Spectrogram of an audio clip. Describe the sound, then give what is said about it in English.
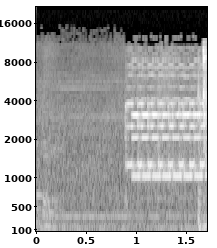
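A telephone rings with a bright, steady electronic trill that starts partway through and carries on to the end, fairly loud, over a low background hum with no talking. “It's ringing again, it looks like.”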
